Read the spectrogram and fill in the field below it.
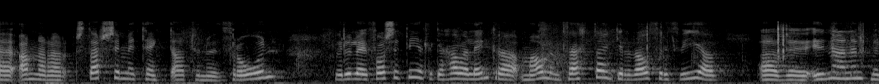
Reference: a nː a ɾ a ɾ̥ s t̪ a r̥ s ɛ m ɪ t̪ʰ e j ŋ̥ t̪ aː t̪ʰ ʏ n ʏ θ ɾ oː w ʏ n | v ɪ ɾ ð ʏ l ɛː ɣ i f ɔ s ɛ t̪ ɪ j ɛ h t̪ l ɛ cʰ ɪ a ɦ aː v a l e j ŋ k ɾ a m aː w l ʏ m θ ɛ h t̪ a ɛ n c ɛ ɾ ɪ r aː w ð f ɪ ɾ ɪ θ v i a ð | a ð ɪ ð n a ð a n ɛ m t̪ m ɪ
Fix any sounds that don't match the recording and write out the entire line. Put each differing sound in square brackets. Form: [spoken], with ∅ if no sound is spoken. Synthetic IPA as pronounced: a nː a ɾ a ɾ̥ s t̪ a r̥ s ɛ m ɪ t̪ʰ e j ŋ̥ t̪ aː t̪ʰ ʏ n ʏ θ ɾ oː w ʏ n | v ɪ ɾ ð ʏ l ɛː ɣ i f ɔ s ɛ t̪ ɪ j ɛ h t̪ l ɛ [c] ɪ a ɦ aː v a l e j ŋ k ɾ a m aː w l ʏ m θ ɛ h t̪ a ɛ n c ɛ ɾ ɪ [ɾ] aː w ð f ɪ ɾ ɪ θ v i a ð | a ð ɪ ð n a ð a n ɛ m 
